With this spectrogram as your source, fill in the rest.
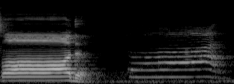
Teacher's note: ज़बान की नोक और दोनों दांतों की अंदरूनी किनारे से अदा होते हैं।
